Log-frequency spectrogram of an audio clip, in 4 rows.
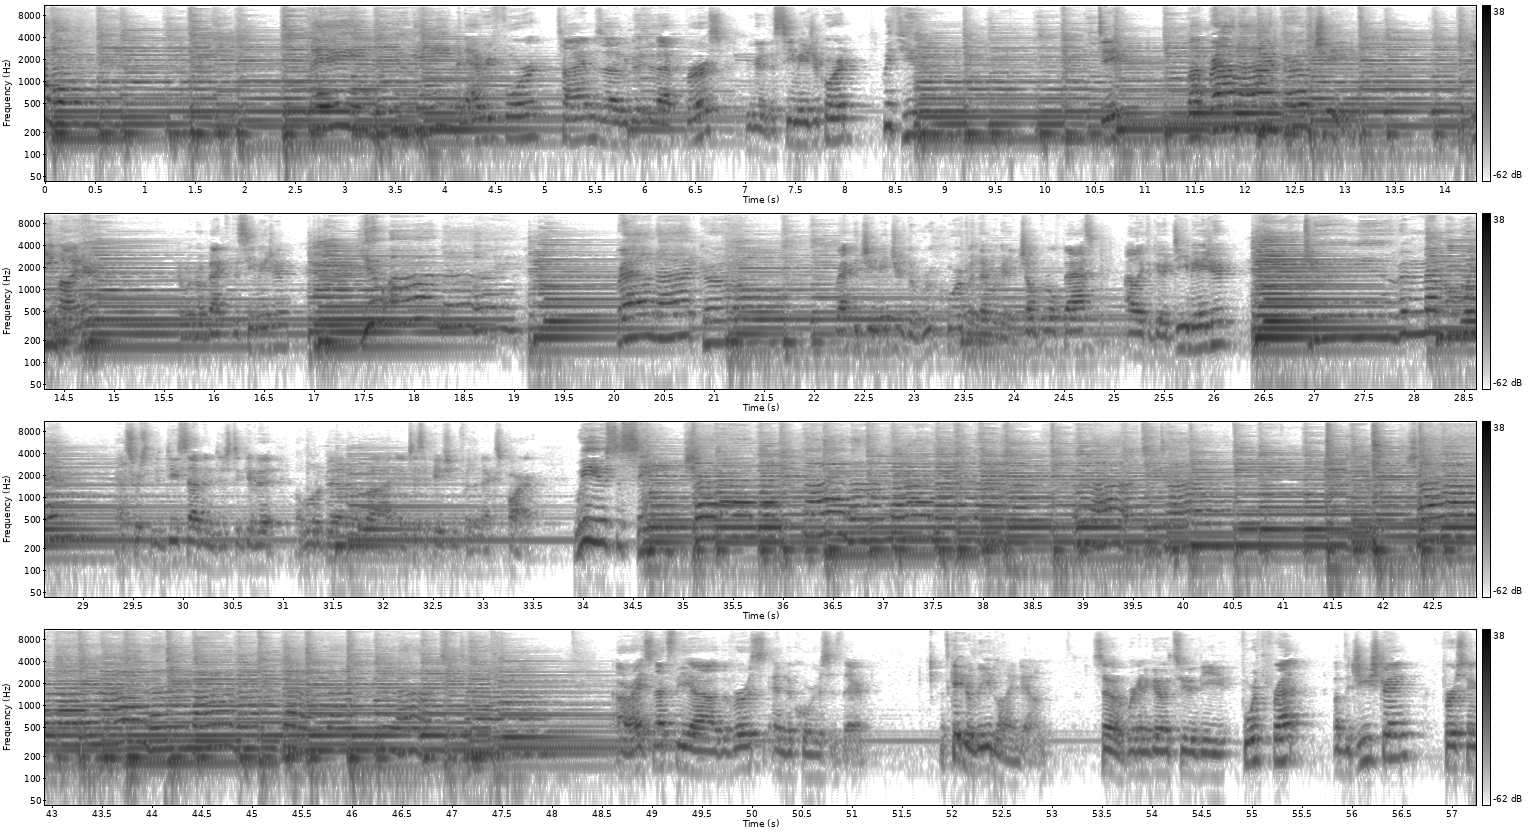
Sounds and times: Strum: 0:00.0 - 0:05.2, 0:08.7 - 0:16.4, 0:26.3 - 0:49.0
Acoustic guitar: 0:00.0 - 0:55.1
Speech: 0:04.0 - 0:08.8, 0:10.5 - 0:10.8, 0:12.3 - 0:13.1, 0:14.2 - 0:14.9, 0:15.6 - 0:16.8, 0:22.2 - 0:26.2, 0:29.4 - 0:34.8, 0:48.6 - 0:51.2, 0:51.8 - 0:57.2.

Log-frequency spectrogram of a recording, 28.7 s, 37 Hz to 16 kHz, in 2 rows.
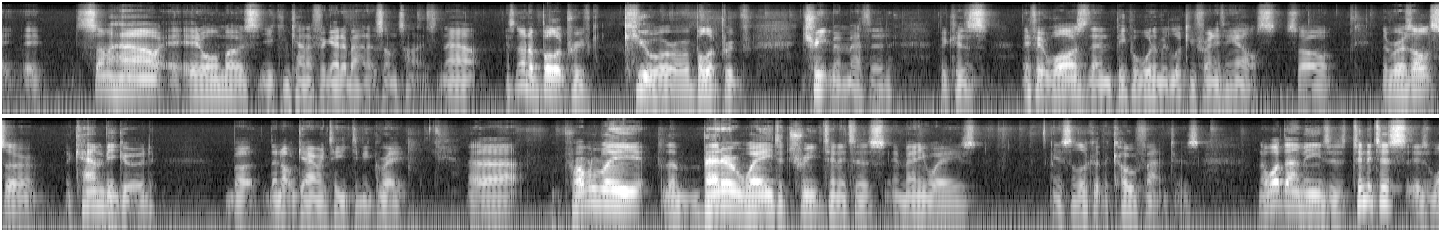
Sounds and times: Speech: 0:00.0 - 0:15.9, 0:16.6 - 0:24.2, 0:24.8 - 0:26.4, 0:27.0 - 0:28.7.

